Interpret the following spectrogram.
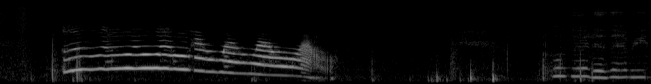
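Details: Female domestic cat, playfully attacking feet under the bed covers indoors, gives one long drawn-out meow that swells and then slides downward over about two and a half seconds. Quiet rustling follows, then a voice.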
